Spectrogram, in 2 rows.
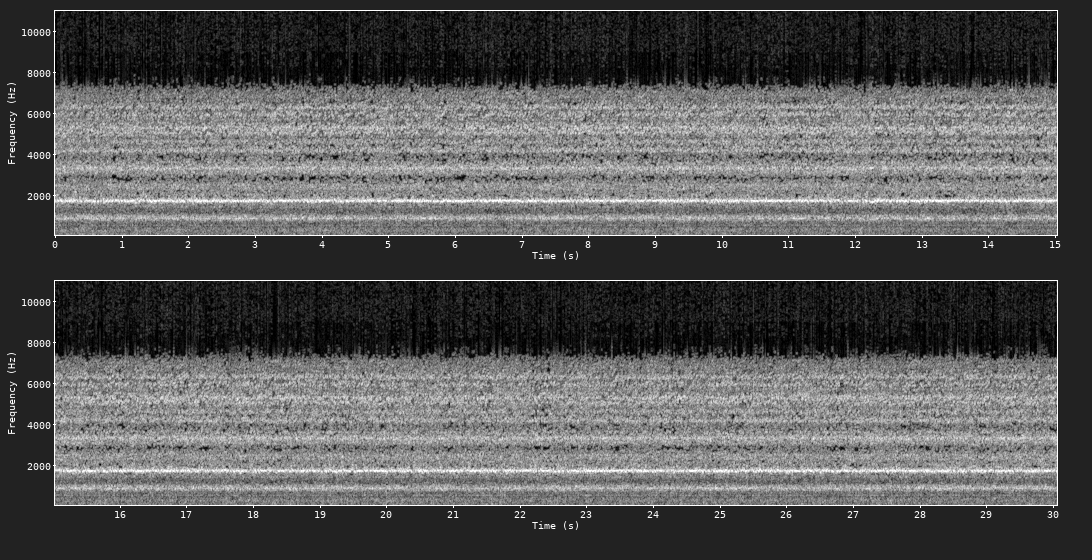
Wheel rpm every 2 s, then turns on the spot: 230, 230, 230, 230, 230, 230, 230, 230, 230, 230, 230, 230, 230, 230, 230.
none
